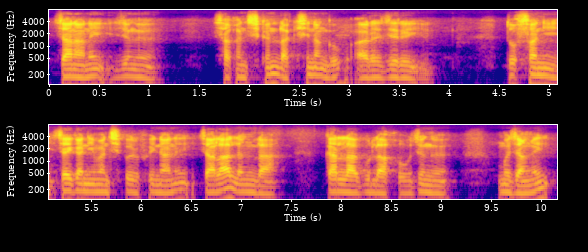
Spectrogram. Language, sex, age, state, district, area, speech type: Bodo, male, 30-45, Assam, Kokrajhar, rural, spontaneous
